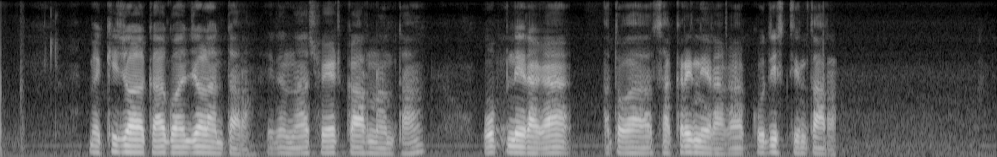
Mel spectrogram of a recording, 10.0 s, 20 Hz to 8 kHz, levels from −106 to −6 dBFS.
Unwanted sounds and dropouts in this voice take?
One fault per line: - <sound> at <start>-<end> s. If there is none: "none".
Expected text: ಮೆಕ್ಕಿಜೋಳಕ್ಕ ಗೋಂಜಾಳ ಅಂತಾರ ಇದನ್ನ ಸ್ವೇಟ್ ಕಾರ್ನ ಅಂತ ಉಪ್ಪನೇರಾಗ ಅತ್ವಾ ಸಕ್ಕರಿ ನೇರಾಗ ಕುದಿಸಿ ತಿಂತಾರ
none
